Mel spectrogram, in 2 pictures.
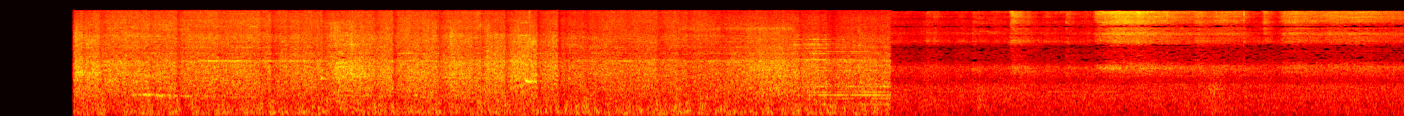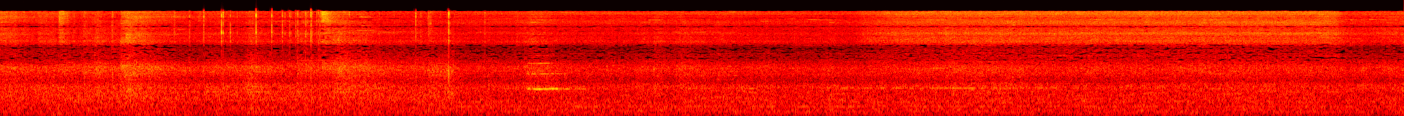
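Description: Car assembly-line machinery noise: a loud, dense mechanical clatter that starts abruptly just under a second in and drops suddenly to a quieter steady hum about nine seconds in, with a few faint clicks and short tones.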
